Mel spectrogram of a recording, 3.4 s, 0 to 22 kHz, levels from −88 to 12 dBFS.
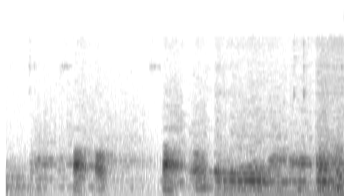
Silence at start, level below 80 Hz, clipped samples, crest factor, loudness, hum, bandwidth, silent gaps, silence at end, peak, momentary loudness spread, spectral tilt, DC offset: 0.05 s; -54 dBFS; under 0.1%; 20 dB; -31 LUFS; none; 11 kHz; none; 0 s; -12 dBFS; 19 LU; -9 dB/octave; under 0.1%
